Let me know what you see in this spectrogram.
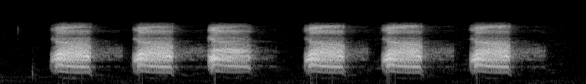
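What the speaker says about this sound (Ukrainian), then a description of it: "Так, це був голос ворони." Six loud, harsh crow caws in two groups of three, each a rasping call about half a second long, close and clear against silence.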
